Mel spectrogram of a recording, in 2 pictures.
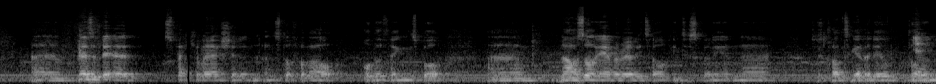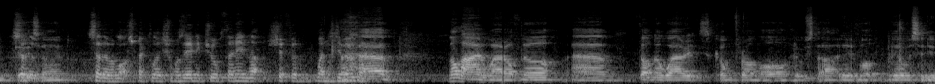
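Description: At 1.87 s and again at 14.38 s the sound drops out abruptly: a 30 ms hole, then a 20 ms one. Both are blocks of digital silence, where samples were replaced by zeros, likely because the output buffer wasn't filled in time.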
